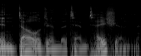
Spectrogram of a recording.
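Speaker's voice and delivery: low, sultry, seductive commercial announcer voice. Auditioning a chocolate commercial line in sexiest voice: low sexy commercial voice. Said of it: "Too low? Too much?".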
